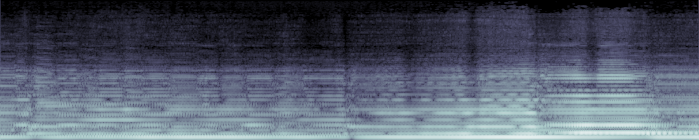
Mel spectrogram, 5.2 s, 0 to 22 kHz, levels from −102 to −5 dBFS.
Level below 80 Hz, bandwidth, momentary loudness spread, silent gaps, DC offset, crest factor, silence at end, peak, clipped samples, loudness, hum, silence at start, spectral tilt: -62 dBFS; 4 kHz; 12 LU; none; under 0.1%; 16 dB; 0 s; -4 dBFS; under 0.1%; -21 LUFS; none; 0 s; -9.5 dB/octave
